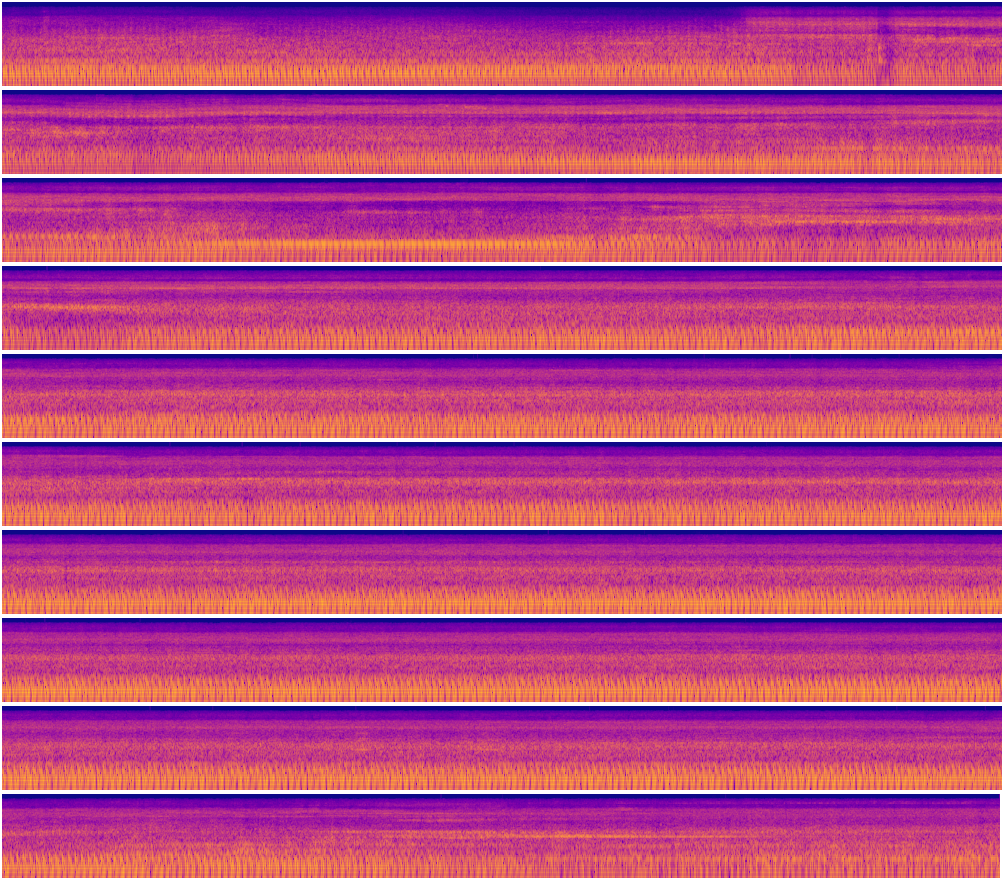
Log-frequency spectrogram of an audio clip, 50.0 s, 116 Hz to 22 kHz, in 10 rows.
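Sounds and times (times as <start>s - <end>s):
sawmill engine running: 0.0s - 49.9s.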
